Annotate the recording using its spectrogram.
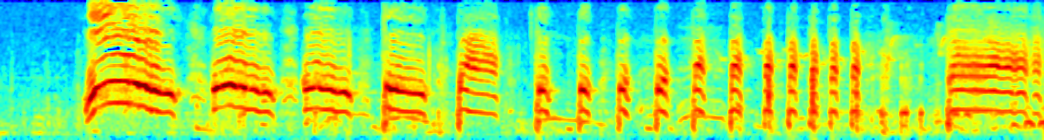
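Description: Squawking hen calls imitated for a white hen glove puppet. Long, falling squawks come about a second apart, then turn shorter and faster and faster like a hen cackling, with one longer call near the end.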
